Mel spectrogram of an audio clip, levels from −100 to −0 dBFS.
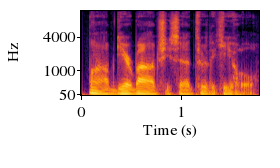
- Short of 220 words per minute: No, fast, 270 wpm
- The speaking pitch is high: No, very low, 85 Hz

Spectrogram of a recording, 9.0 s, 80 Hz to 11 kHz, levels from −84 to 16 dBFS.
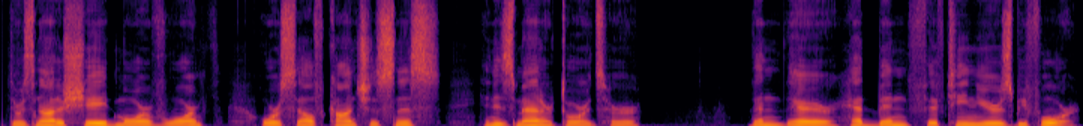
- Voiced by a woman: No, male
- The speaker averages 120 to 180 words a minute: Yes, average, 155 wpm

